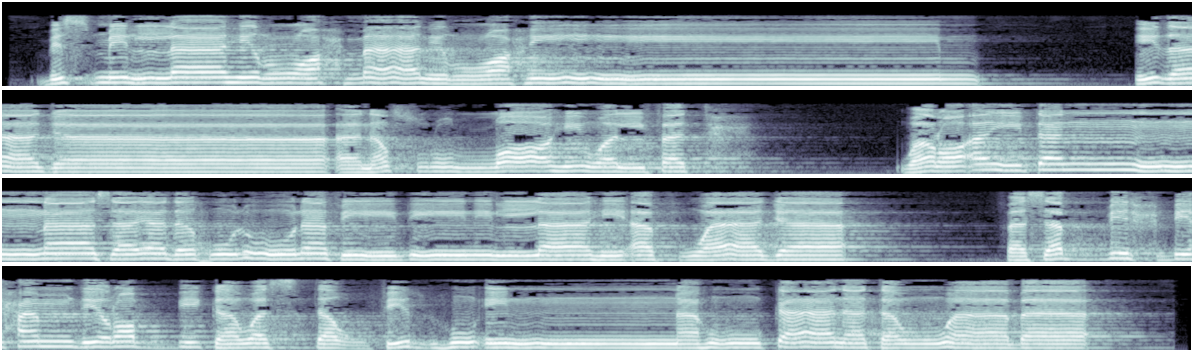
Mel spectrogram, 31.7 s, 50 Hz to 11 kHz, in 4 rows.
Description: تحميل : 110. سورة النصر / القارئ محمد أيوب / القرآن الكريم / موقع يا حسين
